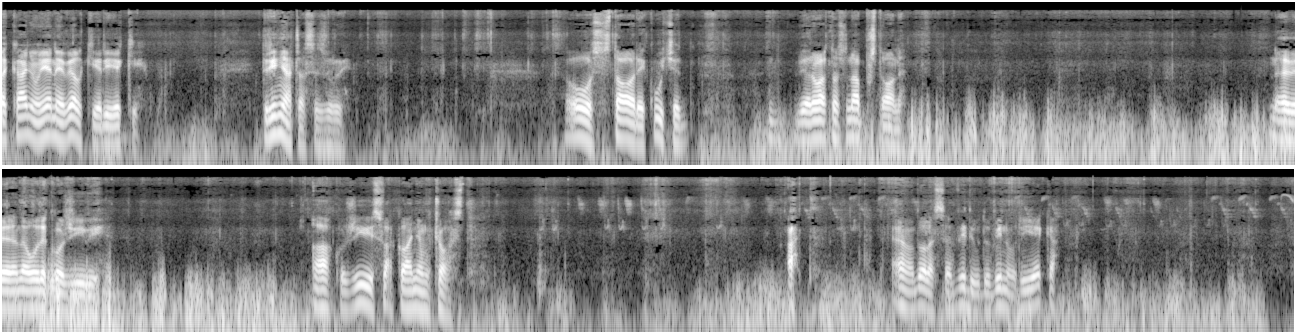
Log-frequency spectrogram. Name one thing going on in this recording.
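Footsteps crunch through dry grass.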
